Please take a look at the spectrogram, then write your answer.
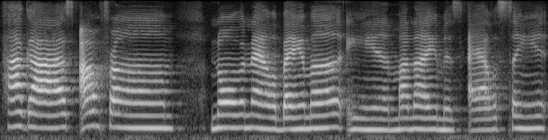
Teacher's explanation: can hear i pronounce my consonants a little bit more whereas northern alabama is you kind of drop your consonants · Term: northern alabama accent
